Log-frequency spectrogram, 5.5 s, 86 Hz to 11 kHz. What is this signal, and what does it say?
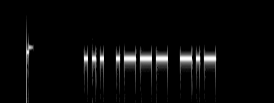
Morse code, heard as a keyed tone, about 15 wpm, 700 Hz. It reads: SJK
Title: USA Call Sign Postfixes - 3 Letters 15wpm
